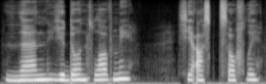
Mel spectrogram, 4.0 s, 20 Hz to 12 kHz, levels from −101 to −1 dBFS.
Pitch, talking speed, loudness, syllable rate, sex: 205 Hz, 120 wpm, -17 LUFS, 3.1 syllables/s, female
